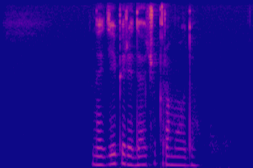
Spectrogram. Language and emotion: Russian, neutral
